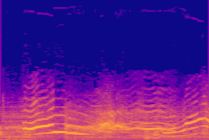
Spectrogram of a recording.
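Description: Cats yowling and screeching, several overlapping wailing calls sliding up and down in pitch, over a low steady drone.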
